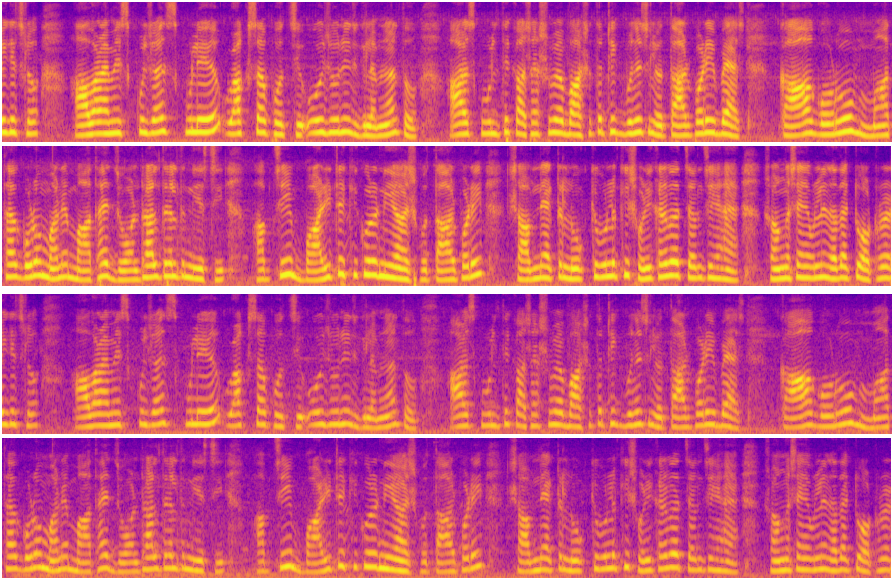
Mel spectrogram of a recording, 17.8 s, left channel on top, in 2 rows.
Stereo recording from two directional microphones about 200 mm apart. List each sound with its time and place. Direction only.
0.0 s a woman's voice: 25° left (ahead or behind)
